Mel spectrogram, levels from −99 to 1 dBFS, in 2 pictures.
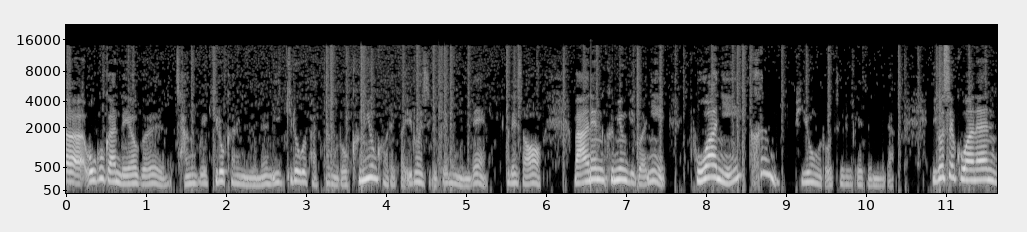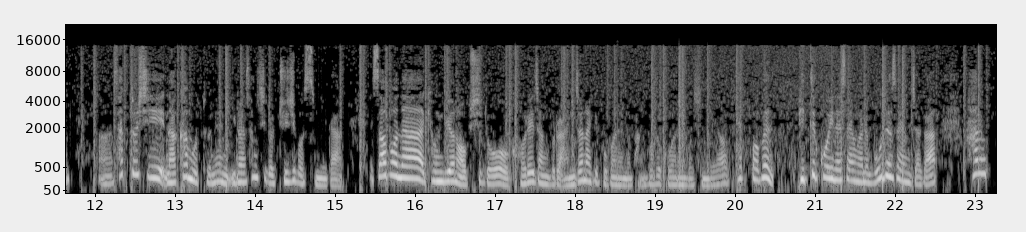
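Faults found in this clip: Overdone noise removal, whole clip: background dropped and broken up into twinkly specks. Denoiser set way too hard, killing single bands near its noise estimate and taking quiet bits of the voice with them.

Overlap between stream segments: small clicks or micro-skips at 2.58, 6.56, 12.56 and 18.53 s. Spacing fits 2 s segment boundaries. Timestamps overlap, player trims real audio, and a few ms vanish, so the waveform jumps.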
